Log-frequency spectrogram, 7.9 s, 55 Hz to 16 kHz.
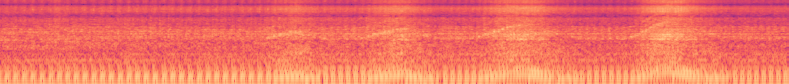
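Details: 2013 CFMoto 650NK twin on its stock muffler, before fitting a Musarri slip-on: even, quick thumping idle with a few short throttle blips rising and settling cleanly; healthy.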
